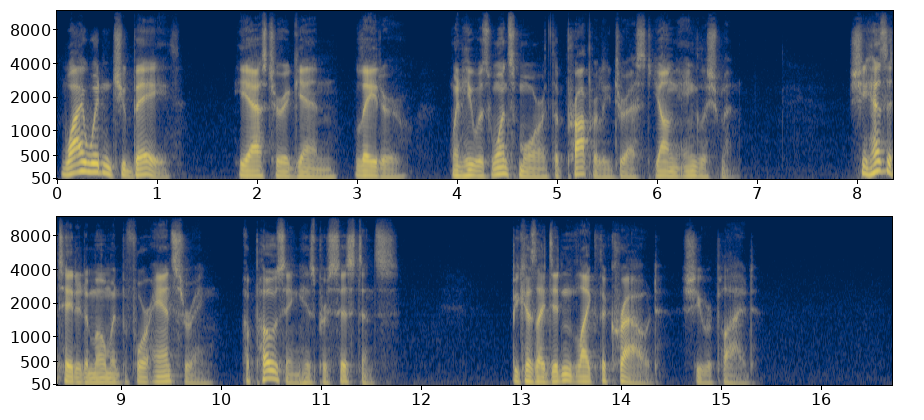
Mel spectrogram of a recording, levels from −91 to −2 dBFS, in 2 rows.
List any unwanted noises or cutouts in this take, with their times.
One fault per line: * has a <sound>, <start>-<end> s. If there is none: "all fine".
all fine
